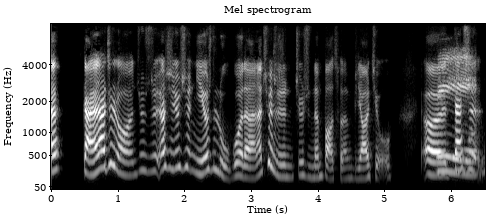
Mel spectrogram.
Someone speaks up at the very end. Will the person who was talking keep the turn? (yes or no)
yes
